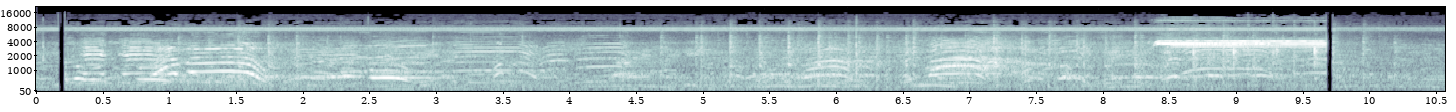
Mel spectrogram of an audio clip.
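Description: Players and spectators shouting and calling out during a flag football play. Near the end, a referee's whistle sounds one steady blast of a little over a second, which cuts off abruptly.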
